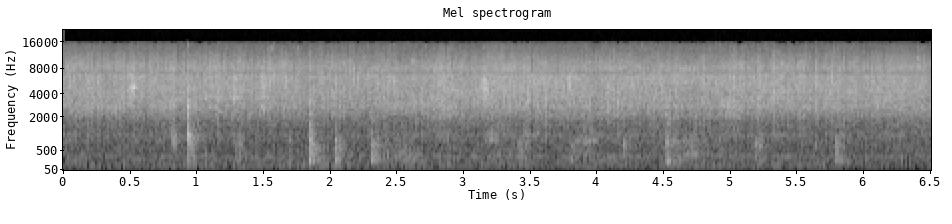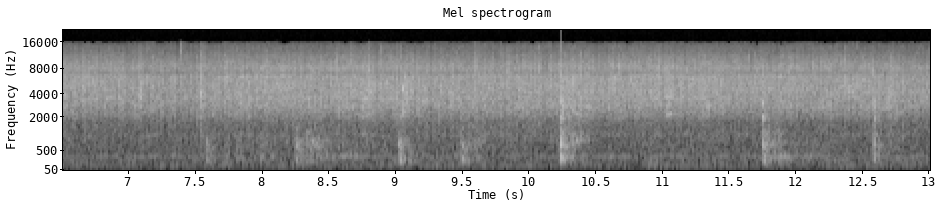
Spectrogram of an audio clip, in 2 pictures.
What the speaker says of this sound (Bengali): ডিমটা পাস্তার সাথে মিশিয়ে নেবো।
